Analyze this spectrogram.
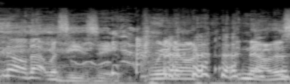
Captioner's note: laughing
